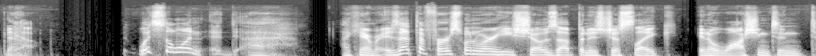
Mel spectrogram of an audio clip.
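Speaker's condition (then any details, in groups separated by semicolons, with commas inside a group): No condition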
